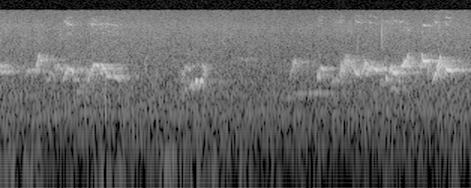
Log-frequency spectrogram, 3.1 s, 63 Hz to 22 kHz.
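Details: Red-whiskered bulbul used in bird trapping at Chùa Hương, Vietnam, recorded 5 March 2018: short warbled phrases of clear whistled notes, sliding and bubbling, in two bursts separated by a pause, with faint distant chirps.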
